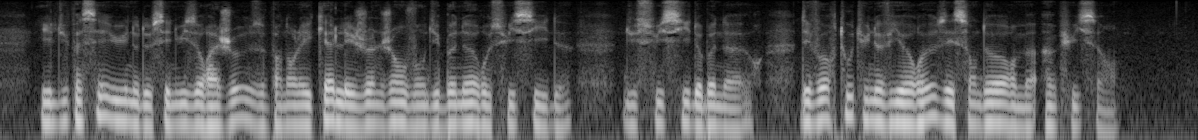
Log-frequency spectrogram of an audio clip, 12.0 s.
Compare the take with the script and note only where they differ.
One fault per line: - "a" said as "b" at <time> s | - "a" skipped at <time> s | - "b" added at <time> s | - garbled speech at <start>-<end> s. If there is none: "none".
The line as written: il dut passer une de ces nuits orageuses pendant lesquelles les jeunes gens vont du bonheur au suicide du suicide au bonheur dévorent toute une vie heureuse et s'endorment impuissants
none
